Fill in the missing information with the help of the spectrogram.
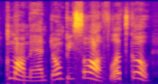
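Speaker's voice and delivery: goading. Retold or imitated. Tyler to his own brother, goading urging. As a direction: push him to come along, voice rising.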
